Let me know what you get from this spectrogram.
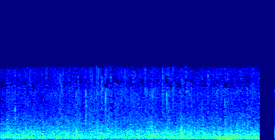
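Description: Steady rain falling, an even hiss of many drops. It cuts off suddenly just before the end.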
